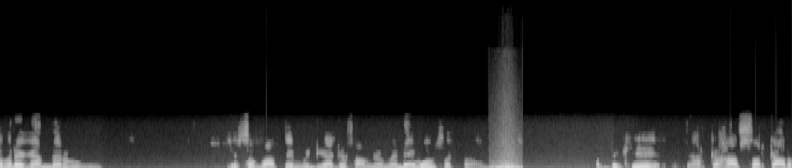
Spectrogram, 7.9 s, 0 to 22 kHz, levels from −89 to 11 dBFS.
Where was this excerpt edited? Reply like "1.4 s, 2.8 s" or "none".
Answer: 5.0 s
